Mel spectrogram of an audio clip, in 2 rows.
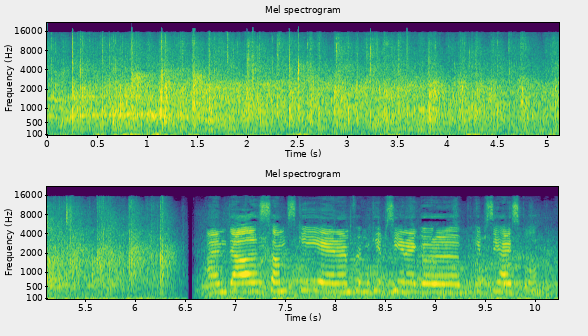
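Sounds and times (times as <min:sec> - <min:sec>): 
crowd applauding: 0:00.0 - 0:06.5
speech: 0:06.8 - 0:10.2.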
